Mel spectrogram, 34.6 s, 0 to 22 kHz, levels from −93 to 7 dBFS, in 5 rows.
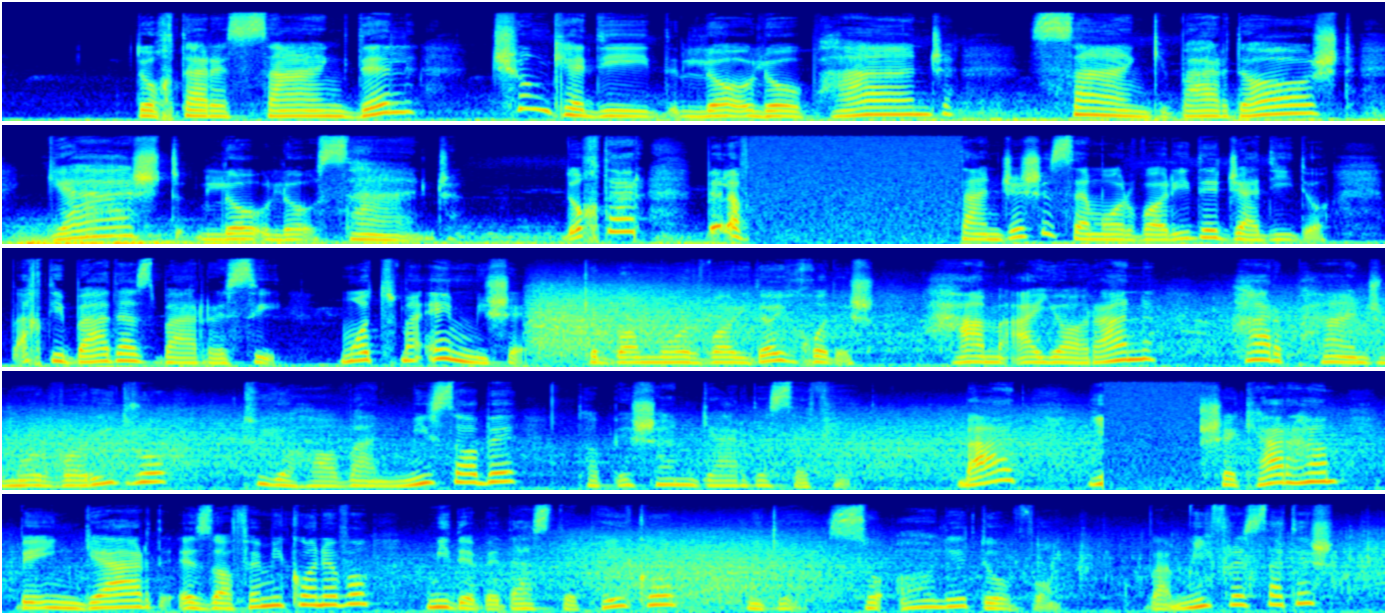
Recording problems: rain or running water; noticeable; throughout; 15 dB below the speech
audio cutting out; at 11 s for 1 s and at 26 s

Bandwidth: 14.5 kHz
